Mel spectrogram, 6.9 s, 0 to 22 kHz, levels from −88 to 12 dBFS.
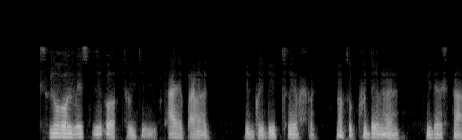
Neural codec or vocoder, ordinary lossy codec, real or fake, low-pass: codec, 16 kHz in and 24 kHz out, 0.6 kbps, FireRedTTS-2 codec; none; fake; 5.4 kHz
